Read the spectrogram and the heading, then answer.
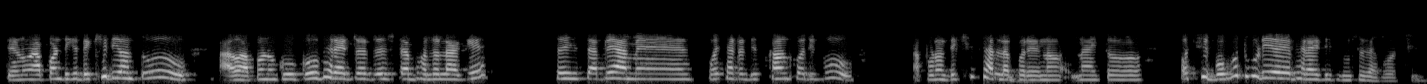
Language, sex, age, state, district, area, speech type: Odia, female, 45-60, Odisha, Rayagada, rural, conversation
